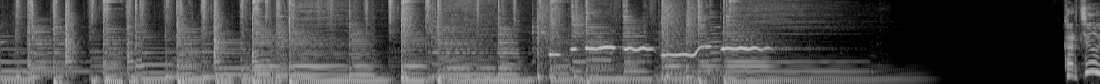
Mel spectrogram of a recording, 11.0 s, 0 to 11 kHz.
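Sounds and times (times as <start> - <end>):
bass and chords: 0.0 - 9.2
whistled jingle melody: 5.4 - 8.1.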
